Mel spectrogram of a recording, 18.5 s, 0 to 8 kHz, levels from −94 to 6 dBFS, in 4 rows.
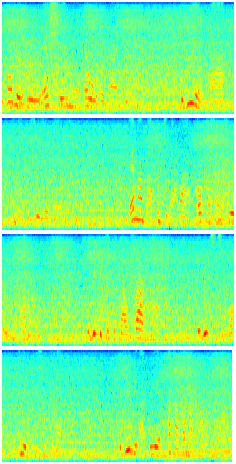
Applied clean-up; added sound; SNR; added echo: none; Engine; 4 dB; none.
